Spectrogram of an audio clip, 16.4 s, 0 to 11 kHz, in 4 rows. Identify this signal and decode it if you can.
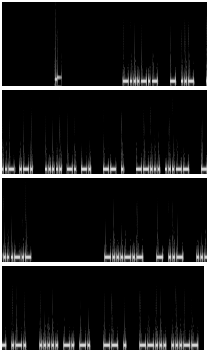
Morse code, heard as a keyed tone, about 29 wpm, 700 Hz. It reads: <BK> TU UR 5NN ME 73 <BK> <BK> TU UR 5NN ME 73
